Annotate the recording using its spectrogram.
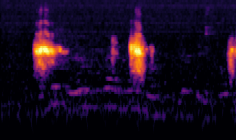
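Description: Two short, thin voice sounds from a mobile phone's speakerphone: the other party on the call, heard through the small speaker.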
